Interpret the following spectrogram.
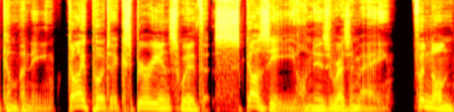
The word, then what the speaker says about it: SCSI: Guy put experience with scuzzy on his resume. For non- techies, SCSI is a type of hard drive pronounced as he wrote it, but never in a million years written that way.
